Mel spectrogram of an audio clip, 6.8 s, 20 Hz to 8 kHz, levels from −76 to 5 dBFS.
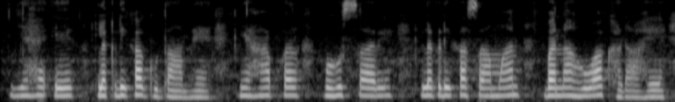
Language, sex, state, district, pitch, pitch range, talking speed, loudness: Hindi, female, Uttar Pradesh, Saharanpur, 225 Hz, 220-235 Hz, 150 wpm, -22 LUFS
